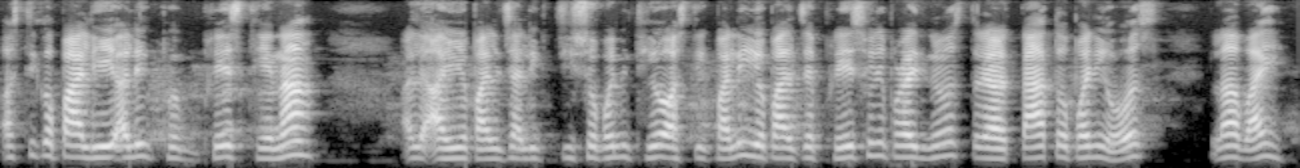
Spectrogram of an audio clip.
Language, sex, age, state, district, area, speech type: Nepali, female, 60+, West Bengal, Kalimpong, rural, spontaneous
